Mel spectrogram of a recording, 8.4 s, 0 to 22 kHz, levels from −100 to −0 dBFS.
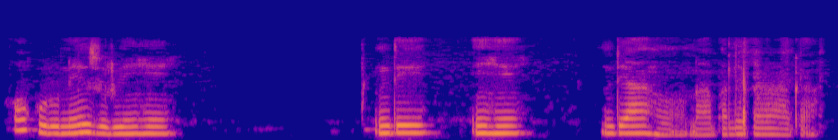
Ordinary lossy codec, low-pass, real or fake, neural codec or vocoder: MP3, 48 kbps; 7.2 kHz; real; none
